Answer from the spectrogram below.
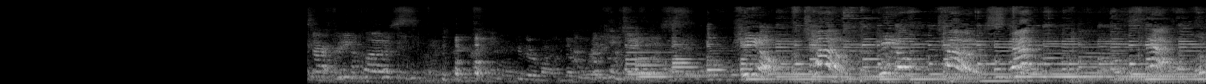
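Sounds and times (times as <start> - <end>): people talking quietly: 3.1 - 7.7
polka dance music: 6.0 - 12.0.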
